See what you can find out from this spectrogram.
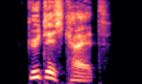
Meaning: kindness, clemency
- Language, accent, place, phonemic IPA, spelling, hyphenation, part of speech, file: German, Germany, Berlin, /ˈɡyːtɪçkaɪ̯t/, Gütigkeit, Gü‧tig‧keit, noun, De-Gütigkeit.ogg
